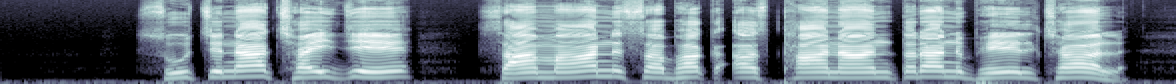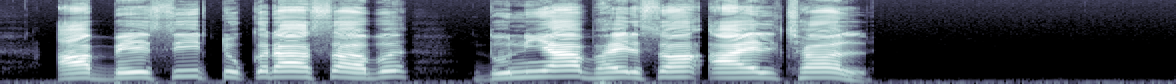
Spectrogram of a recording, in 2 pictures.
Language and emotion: Maithili, neutral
